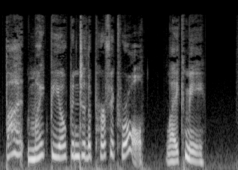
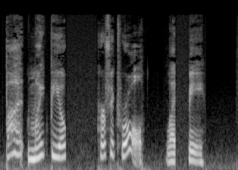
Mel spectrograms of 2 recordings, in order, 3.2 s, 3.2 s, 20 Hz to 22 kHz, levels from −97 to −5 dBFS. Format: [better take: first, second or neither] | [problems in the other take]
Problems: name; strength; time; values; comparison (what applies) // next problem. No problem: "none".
first | audio cutting out; at 1 s and at 2.5 s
